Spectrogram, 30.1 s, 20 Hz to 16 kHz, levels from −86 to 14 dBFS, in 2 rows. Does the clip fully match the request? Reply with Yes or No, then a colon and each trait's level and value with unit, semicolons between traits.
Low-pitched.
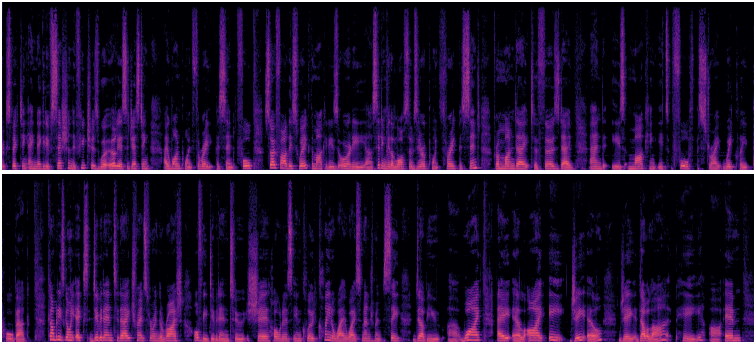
No: high, 200 Hz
